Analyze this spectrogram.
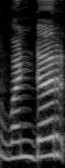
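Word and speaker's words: wonder: डर नहीं, हाँ, वंडर पढ़ते हैं बहुत सारे, पर डर नहीं पढ़ेंगे, वंडर, वंडर।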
